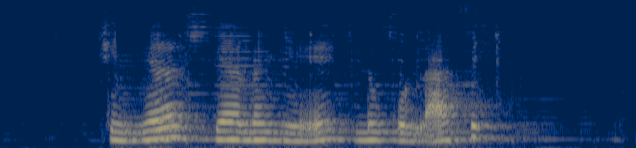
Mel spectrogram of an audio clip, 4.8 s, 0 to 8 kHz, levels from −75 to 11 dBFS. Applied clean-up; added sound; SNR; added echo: neural separator model SepFormer DNS4.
